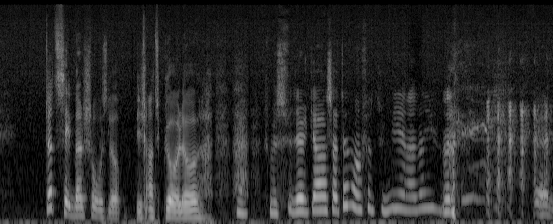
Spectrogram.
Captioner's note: sighs; laugh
